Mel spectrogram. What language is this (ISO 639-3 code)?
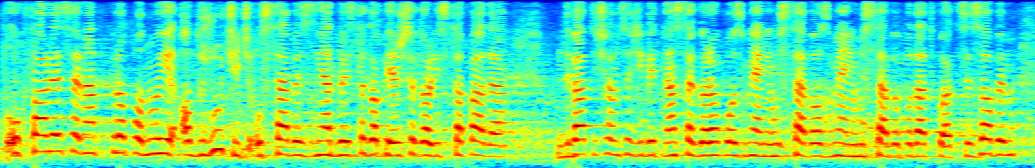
pol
